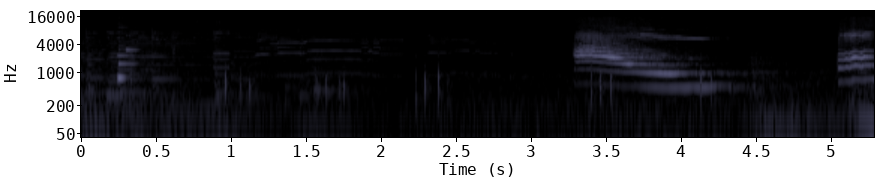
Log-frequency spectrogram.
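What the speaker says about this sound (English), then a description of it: "Huh. Just a cat." A cat in the Genshin Impact video game meows several times, short mewing calls at first and then a longer drawn-out meow, with no talking over it.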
